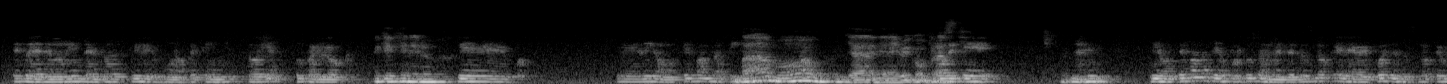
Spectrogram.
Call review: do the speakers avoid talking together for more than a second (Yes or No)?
Yes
